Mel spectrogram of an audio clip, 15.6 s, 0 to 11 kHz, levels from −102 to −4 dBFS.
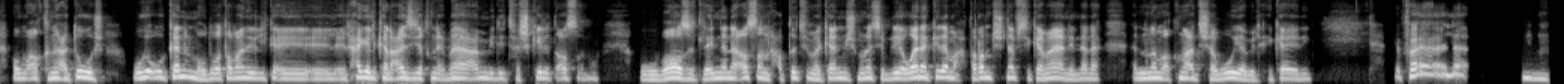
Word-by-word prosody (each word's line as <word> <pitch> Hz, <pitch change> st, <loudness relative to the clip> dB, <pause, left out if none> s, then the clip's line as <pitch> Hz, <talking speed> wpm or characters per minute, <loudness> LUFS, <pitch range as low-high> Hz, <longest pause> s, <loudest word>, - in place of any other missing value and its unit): أو 155 Hz, -, +1 dB
ما 160 Hz, +2 st, -2 dB
أقنعتوش 170 Hz, +2 st, +1 dB, 0.3 s
و 175 Hz, +3 st, +3 dB
وكان 210 Hz, +4 st, +3 dB
الموضوع 160 Hz, -5 st, +1 dB
طبعًا 175 Hz, +2 st, 0 dB
الك 160 Hz, -3 st, -2 dB
ال 150 Hz, -1 st, -3 dB
الحاجة 190 Hz, +6 st, +2 dB
اللي 175 Hz, -, +3 dB
كان 165 Hz, -2 st, +2 dB
عايز 165 Hz, 0 st, +2 dB
يقنِع 160 Hz, -1 st, -2 dB
بها 170 Hz, +2 st, +1 dB
عمّي 165 Hz, +1 st, -2 dB
دي 160 Hz, -, -5 dB
اتفشكلِت 170 Hz, +2 st, -2 dB
أصلًا 165 Hz, -1 st, -5 dB
و 160 Hz, -, -12 dB, 0.6 s
وباظت 150 Hz, -1 st, +4 dB
لإن 160 Hz, +4 st, +1 dB
أنا 175 Hz, 0 st, +2 dB
أصلًا 185 Hz, -2 st, +1 dB
اتحطّيت 180 Hz, +4 st, -5 dB
في 170 Hz, -, -6 dB
مكان 165 Hz, +3 st, 0 dB
مش 165 Hz, -1 st, -3 dB
مناسب 165 Hz, -3 st, -1 dB
ليَّ 170 Hz, -, +4 dB
وأنا 190 Hz, +4 st, +6 dB
كده 200 Hz, +1 st, +2 dB
ما 170 Hz, -, -1 dB
احترمتش 180 Hz, +3 st, -2 dB
نَفْسي، 175 Hz, -3 st, -2 dB
كمان 160 Hz, +2 st, +2 dB
إن 145 Hz, +1 st, -5 dB
أنا 155 Hz, -1 st, -4 dB, 0.3 s
إن 160 Hz, -, 0 dB
أنا 175 Hz, +1 st, +2 dB
ما 165 Hz, -4 st, +1 dB
أقنعتش 165 Hz, -3 st, -1 dB
أبويا 160 Hz, +2 st, +2 dB
بالحكاية 130 Hz, +4 st, -3 dB
دي، 150 Hz, +1 st, -10 dB, 0.9 s
فلأ، 290 Hz, +3 st, 0 dB, 0.6 s
إمم. 150 Hz, -4 st, -4 dB
165 Hz, 180 wpm, -24 LUFS, 155-175 Hz, 0.9 s, وأنا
